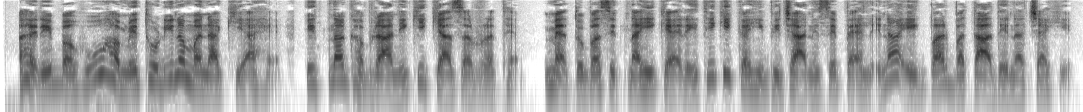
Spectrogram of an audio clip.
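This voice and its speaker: A woman's voice: on the low side, animated, moderate pace, creaky, husky, no echo, studio quality, pitched below the performer's own voice, exaggerated voice. A woman voicing a bossy, suspicious older mother-in-law. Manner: bossy, questioning.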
